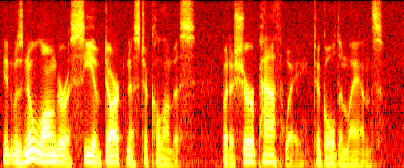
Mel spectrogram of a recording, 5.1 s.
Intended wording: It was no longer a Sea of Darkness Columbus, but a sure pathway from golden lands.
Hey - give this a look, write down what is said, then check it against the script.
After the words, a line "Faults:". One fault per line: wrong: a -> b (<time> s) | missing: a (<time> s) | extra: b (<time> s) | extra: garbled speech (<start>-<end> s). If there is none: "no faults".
It was no longer a Sea of Darkness to Columbus, but a sure pathway to golden lands.
Faults:
extra: to (1.8 s)
wrong: from -> to (3.9 s)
